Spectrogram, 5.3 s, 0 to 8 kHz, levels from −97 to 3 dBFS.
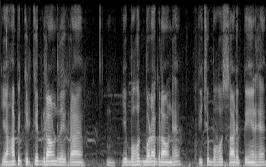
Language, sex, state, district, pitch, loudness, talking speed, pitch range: Hindi, male, Bihar, Patna, 130 Hz, -17 LUFS, 190 wpm, 125-140 Hz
